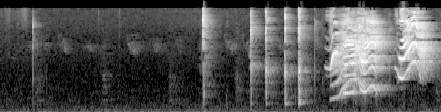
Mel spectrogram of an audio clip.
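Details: Pet talking parrot (tota): several sharp tapping clicks, then two loud, squeaky, speech-like phrases with swooping pitch near the end.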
